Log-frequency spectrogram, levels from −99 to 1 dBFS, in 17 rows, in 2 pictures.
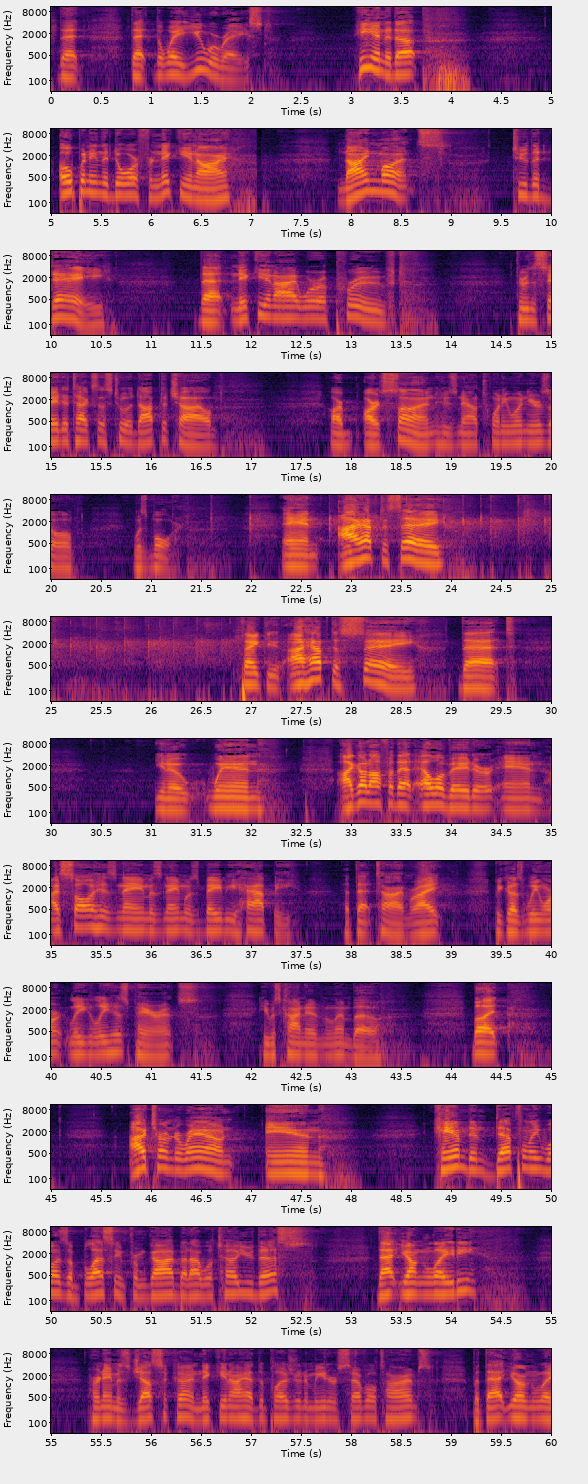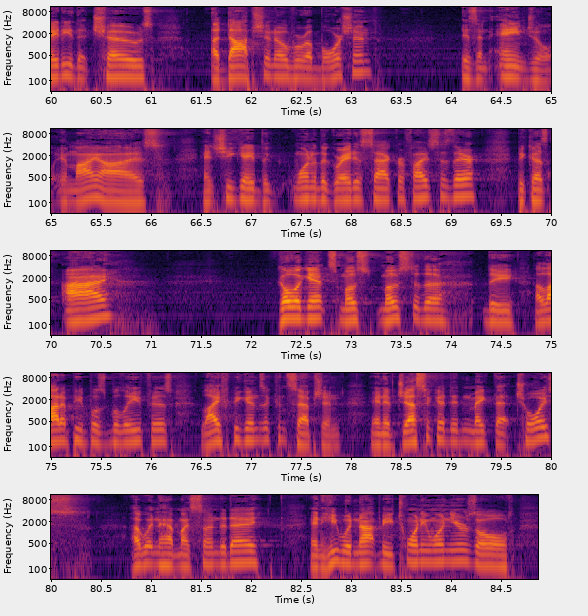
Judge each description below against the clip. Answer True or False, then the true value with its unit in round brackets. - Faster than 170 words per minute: False (140 wpm)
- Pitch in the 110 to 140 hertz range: True (135 Hz)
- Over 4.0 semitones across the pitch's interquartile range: True (4.4 semitones)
